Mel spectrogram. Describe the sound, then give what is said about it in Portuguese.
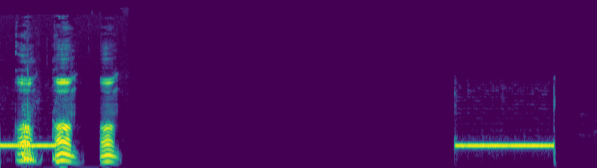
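A brief voice is followed by silence while a call is being placed, then a single steady telephone tone of about one second at a level pitch, ending abruptly. “Eu agora vou ligar.”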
